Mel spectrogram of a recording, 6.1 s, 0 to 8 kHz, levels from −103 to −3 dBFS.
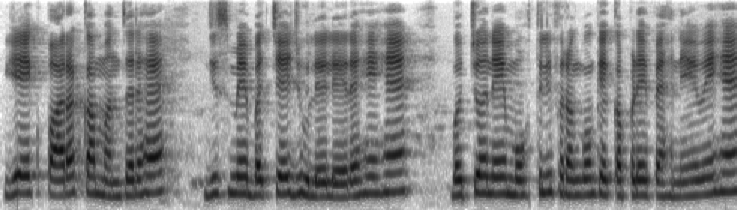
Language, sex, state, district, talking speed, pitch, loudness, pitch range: Hindi, female, Delhi, New Delhi, 235 wpm, 230 Hz, -16 LUFS, 220-250 Hz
